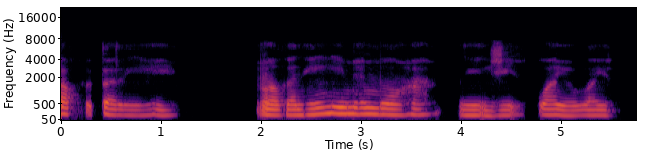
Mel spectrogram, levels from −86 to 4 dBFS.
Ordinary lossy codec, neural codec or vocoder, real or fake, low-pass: none; codec, 16 kHz, 0.8 kbps, ZipCodec; fake; none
